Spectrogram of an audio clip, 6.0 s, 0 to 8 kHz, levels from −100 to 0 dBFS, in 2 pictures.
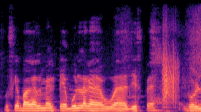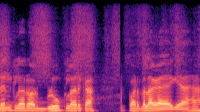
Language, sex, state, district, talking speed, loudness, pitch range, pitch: Hindi, male, Jharkhand, Garhwa, 180 wpm, -17 LUFS, 135-155 Hz, 140 Hz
